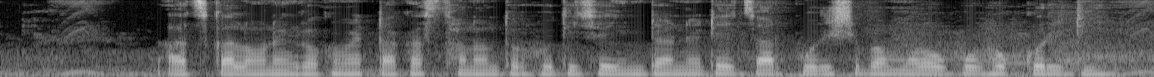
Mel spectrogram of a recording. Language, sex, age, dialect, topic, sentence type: Bengali, male, 18-24, Western, banking, statement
